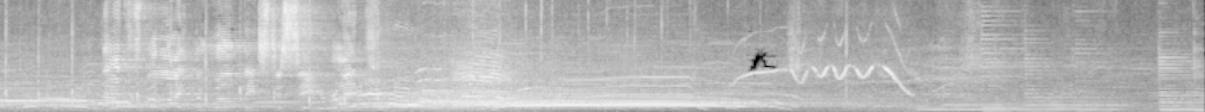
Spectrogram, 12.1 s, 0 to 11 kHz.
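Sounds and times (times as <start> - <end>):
arena crowd cheering and screaming: 0.0 - 12.0.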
